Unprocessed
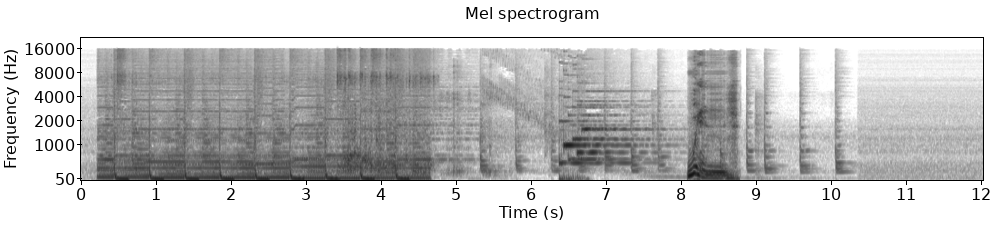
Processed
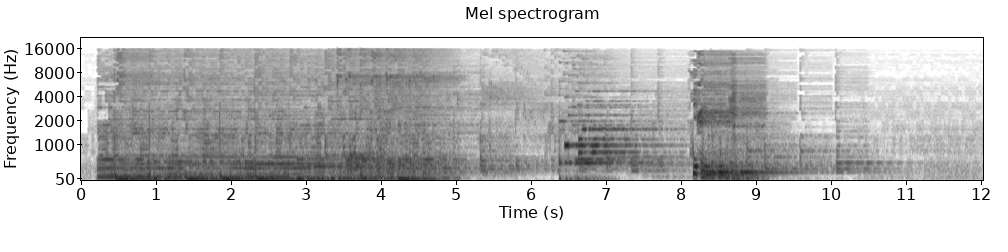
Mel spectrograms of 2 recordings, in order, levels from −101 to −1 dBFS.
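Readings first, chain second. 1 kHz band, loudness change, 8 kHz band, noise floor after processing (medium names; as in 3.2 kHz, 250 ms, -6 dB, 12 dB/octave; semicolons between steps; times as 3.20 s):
-3.5 dB, -2.0 dB, -2.5 dB, -58 dBFS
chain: random holes in the spectrogram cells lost 37%; band-passed feedback delay 135 ms, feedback 67%, band-pass 330 Hz, level -8 dB; gated-style reverb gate 430 ms flat, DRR 3.5 dB; trim -1.5 dB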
